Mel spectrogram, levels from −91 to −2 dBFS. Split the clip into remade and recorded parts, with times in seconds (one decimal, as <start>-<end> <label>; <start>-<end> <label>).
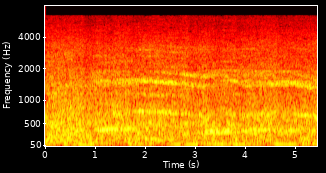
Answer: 0.0-1.0 remade; 1.0-5.4 recorded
